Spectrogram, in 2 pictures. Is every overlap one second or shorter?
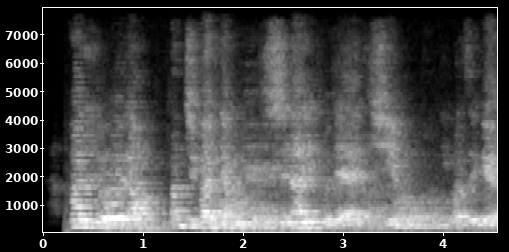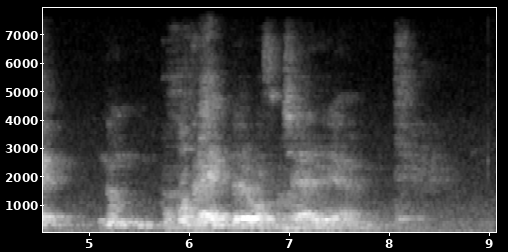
No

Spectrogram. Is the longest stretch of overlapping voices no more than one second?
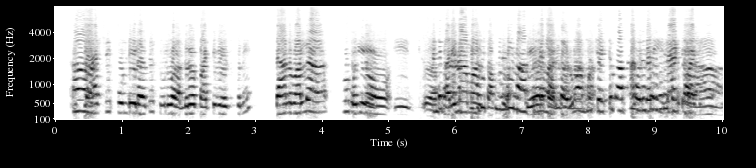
No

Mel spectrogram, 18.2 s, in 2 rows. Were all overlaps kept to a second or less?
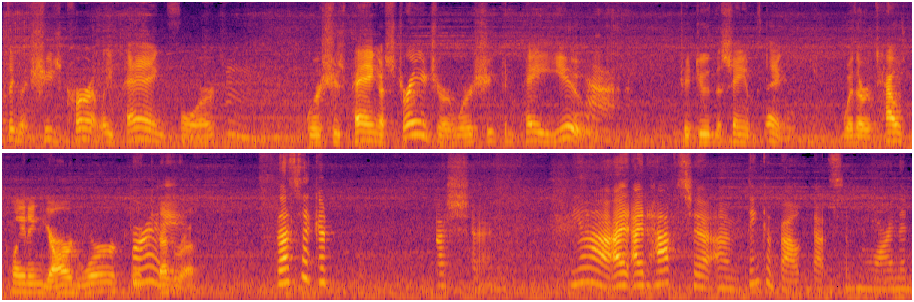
Yes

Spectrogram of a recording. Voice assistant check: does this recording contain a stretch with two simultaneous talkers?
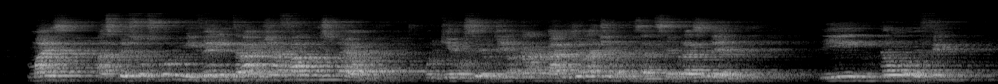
No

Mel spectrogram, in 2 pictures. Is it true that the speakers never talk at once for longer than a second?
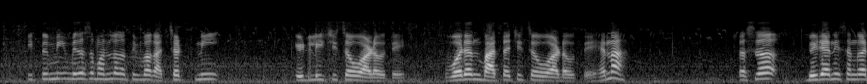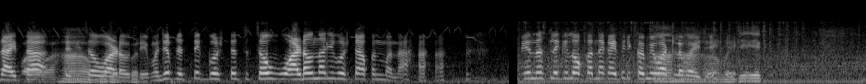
No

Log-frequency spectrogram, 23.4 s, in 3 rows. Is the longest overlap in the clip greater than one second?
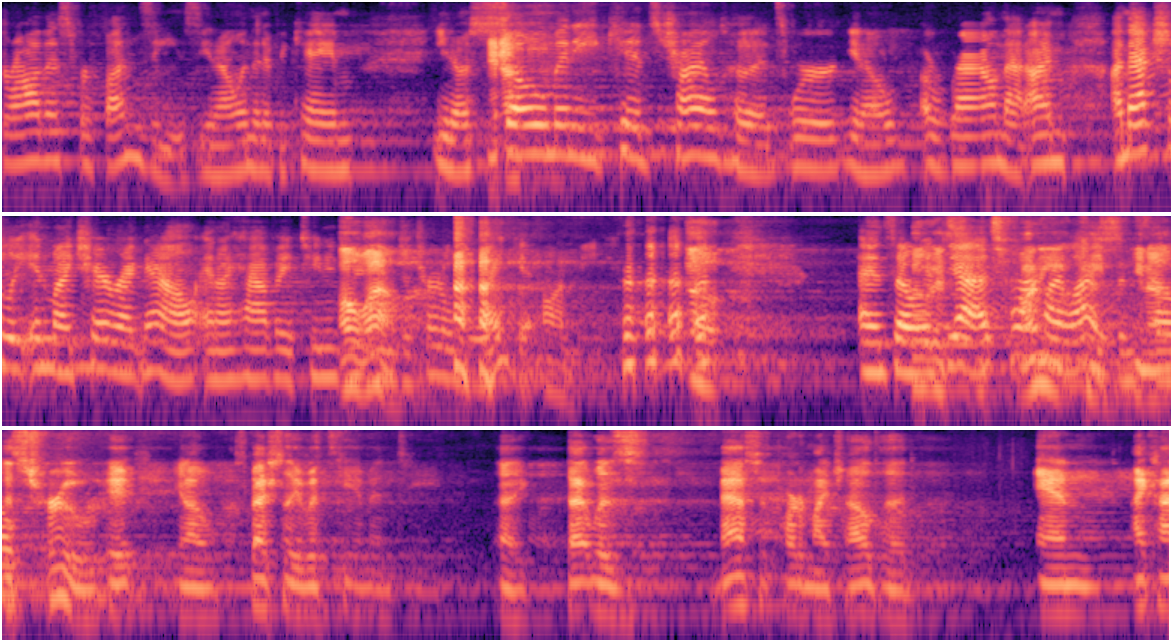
Yes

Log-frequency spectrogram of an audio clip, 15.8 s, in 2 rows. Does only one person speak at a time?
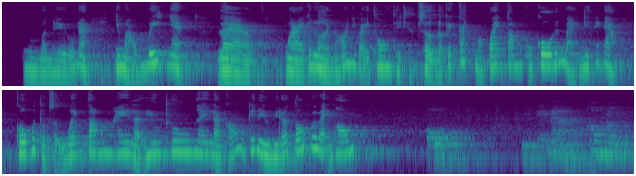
Yes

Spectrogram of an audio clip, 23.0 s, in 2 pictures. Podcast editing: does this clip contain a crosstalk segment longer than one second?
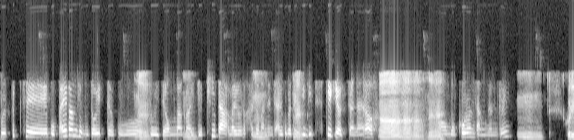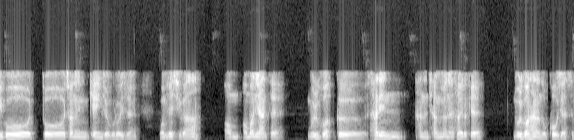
No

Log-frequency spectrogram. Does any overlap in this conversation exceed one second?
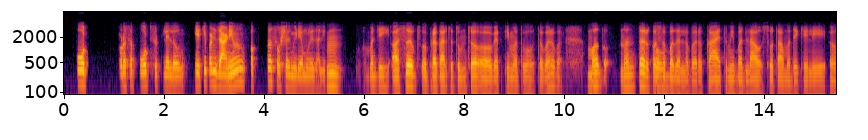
No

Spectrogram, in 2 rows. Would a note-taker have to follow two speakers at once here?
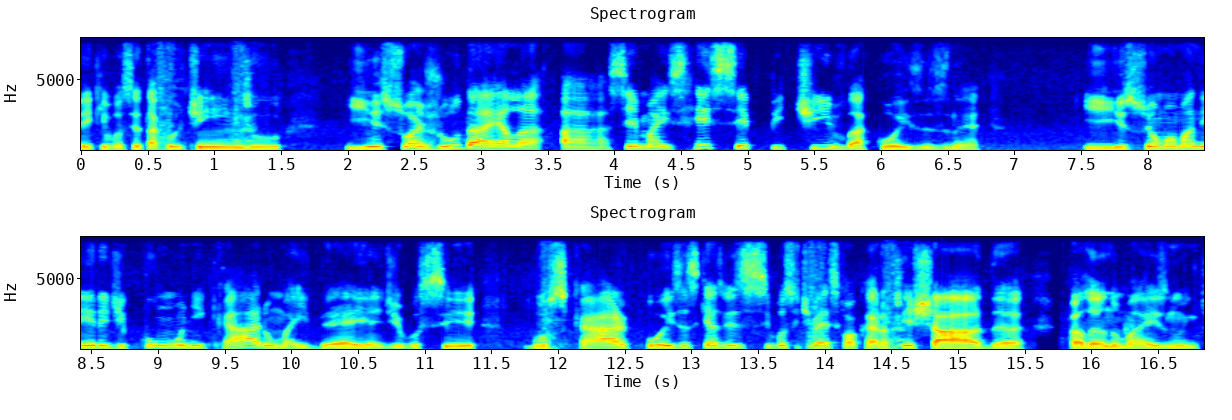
No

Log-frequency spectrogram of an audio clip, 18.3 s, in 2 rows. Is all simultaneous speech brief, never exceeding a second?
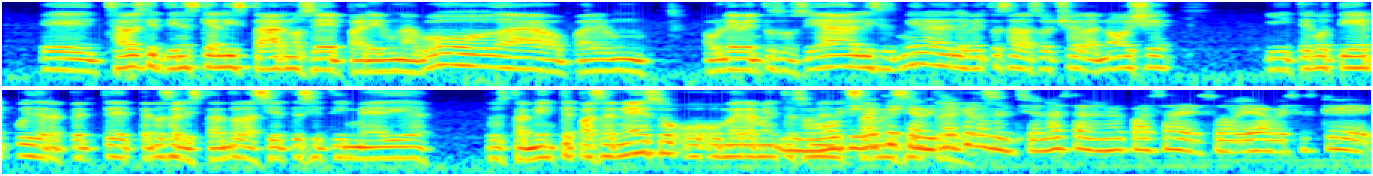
No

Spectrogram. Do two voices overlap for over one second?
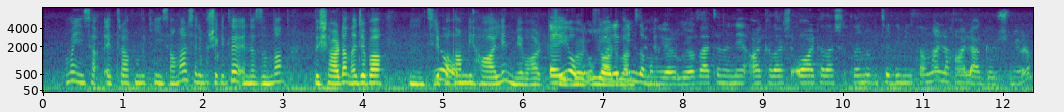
Yes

